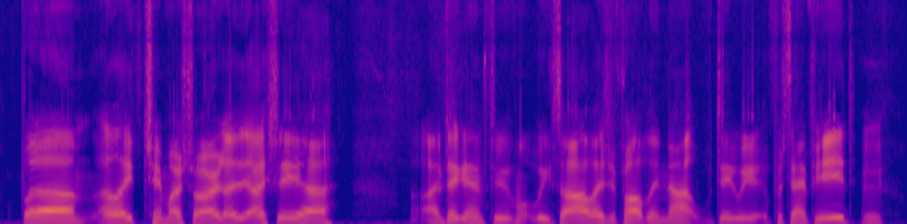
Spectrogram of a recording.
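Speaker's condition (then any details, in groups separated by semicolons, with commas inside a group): Brain injury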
